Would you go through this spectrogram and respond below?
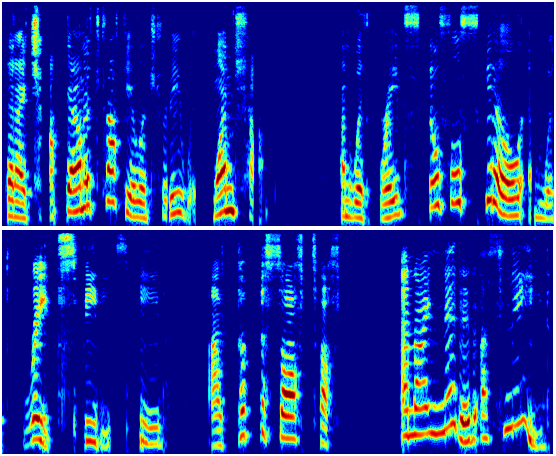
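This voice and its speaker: A woman teacher reading a rhyming children's picture book aloud in a rhythmic, expressive way. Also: high-pitched, a little slow. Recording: slightly dull lo-fi audio.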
